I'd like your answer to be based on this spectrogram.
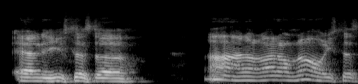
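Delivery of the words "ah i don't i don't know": put-on little whiny voice. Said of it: "with that little whiny voice he has".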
